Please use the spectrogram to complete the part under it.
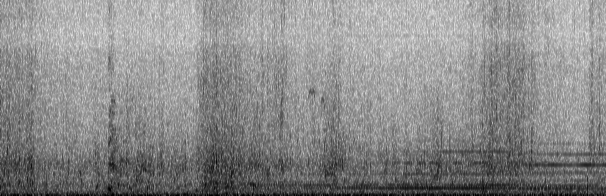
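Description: Water splashes as a figure swims.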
